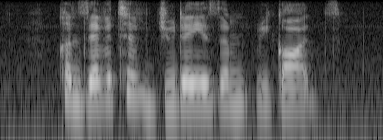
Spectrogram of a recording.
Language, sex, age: English, female, 18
